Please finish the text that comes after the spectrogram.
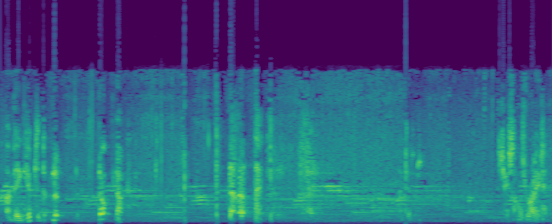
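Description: Uneasy deep-voiced gentleman. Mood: fearful, hushed. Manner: hesitant, apprehensive, dramatic. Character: uneasy, hesitant gentleman dabbling in the occult. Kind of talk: old-time radio horror drama acting. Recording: dull old radio recording, music behind.

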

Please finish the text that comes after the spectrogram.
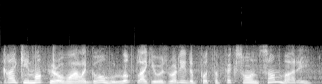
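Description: An actor playing a chatty, nosy young elevator operator who talks in slang, in an old-time radio drama. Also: male voice, high voice, lively intonation, racing. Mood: gossipy, insinuating. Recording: muffled, noisy old radio recording.

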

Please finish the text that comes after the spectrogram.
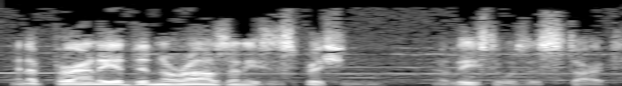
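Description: An American actor playing a brisk, wry, hard-boiled insurance investigator in a 1950s radio detective drama. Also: male voice, deep voice, big pitch swings, gravelly, a little mellow, full character voice. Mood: brisk, confiding. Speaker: lead actor and narrator. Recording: dull vintage radio recording, faint music.

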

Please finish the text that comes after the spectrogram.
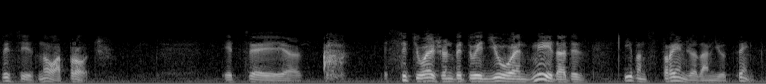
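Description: An actor playing a suave, courteous villain with formal, hesitant politeness in an old radio drama. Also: male voice, medium pitch, lively intonation, measured pace, pauses often, lightly acted. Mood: smooth, persuasive. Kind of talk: 1940s radio acting. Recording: tinny, noisy old radio recording.

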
